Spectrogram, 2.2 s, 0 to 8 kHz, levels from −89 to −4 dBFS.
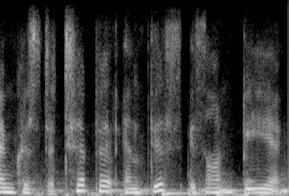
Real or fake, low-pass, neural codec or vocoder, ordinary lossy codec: fake; 7.2 kHz; codec, 24 kHz, 6 kbps, HILCodec; Opus, 32 kbps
